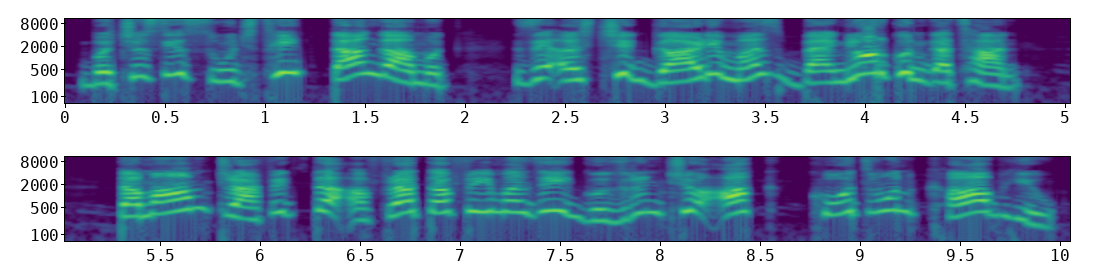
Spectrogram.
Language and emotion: Kashmiri, angry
